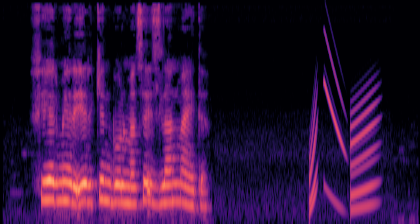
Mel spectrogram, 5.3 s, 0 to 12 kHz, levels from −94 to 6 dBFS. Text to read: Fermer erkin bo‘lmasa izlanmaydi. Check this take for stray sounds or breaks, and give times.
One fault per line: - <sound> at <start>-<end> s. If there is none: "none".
- chirp at 3.9-4.8 s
